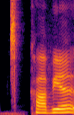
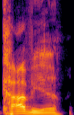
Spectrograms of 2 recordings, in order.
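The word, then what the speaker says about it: Kaavia: right away you just had a baby girl Kavya is that how you pronounce it yeah Kavya James is the first and tell us where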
